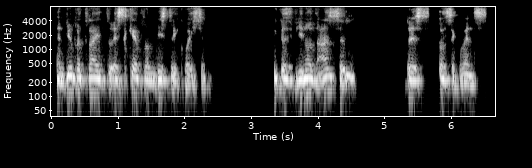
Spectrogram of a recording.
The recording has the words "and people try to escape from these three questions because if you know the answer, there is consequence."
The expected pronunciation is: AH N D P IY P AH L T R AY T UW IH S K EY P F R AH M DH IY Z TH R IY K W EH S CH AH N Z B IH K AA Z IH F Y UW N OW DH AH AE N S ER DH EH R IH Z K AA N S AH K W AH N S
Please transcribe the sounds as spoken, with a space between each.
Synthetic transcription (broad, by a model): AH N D P IY P AH L T R AY T UW IH S K EY P F R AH M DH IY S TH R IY K W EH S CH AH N B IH K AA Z IH F Y UW N OW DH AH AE N S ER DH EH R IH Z K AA N S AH K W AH N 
